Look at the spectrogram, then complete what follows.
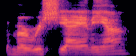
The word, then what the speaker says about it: Mauritania: You won't get it, and I can't even pronounce the country properly. Okay. It's like Mauritania.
